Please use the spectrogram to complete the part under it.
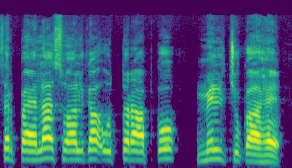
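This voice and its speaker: Reading comments aloud during a live online grammar class, this man repeats every question and then answers it himself, addressing viewers as "sir" nonstop. He has a Rajasthani Hindi accent and a high, smooth, slightly mellow voice, and he's in no hurry.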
